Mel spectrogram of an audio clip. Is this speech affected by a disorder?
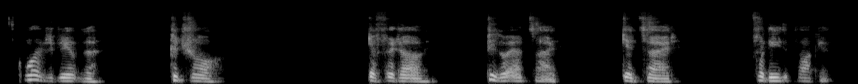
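Yes: Duchenne muscular dystrophy; progressive loss, wheelchair.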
